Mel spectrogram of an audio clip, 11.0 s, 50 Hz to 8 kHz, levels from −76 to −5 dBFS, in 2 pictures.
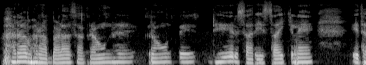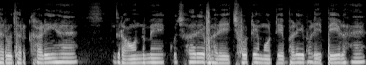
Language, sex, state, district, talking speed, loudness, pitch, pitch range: Hindi, male, Uttar Pradesh, Gorakhpur, 140 wpm, -24 LUFS, 140 Hz, 130-150 Hz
